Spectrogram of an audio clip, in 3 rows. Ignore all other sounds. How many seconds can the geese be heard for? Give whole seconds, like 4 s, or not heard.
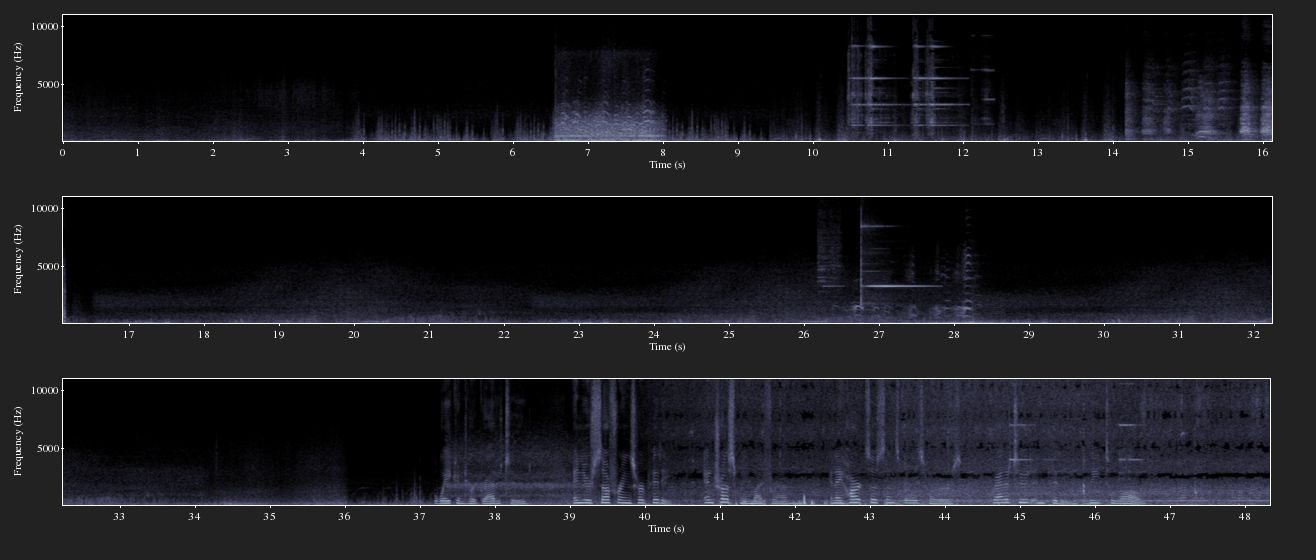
8 s.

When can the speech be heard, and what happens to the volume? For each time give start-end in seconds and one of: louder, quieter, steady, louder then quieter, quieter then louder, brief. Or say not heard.
37.2-46.7 steady.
